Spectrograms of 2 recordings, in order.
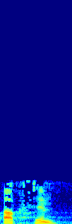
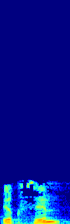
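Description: First: The first vowel is an 'a' sound. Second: The first vowel is an 'i' sound. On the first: This is the correct standard form. The speaker calls it right. "بالفتح" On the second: This is the everyday colloquial form. The speaker calls it wrong. "بالكسر"

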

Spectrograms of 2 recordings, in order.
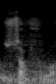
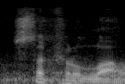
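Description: First: It is rushed and mumbled, like gargling. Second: It is said slowly and clearly articulated. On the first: The prayer is recited carelessly without due respect. The speaker calls it wrong. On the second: The prayer is recited with proper respect. The speaker calls it right.

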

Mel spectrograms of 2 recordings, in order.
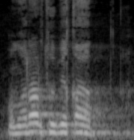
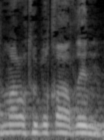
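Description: First: The last word ends without an n sound. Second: The last word ends with an n sound. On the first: The word is said at a stop. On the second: The word is joined to what follows.

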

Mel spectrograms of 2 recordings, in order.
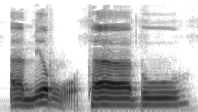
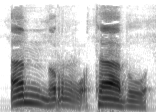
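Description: First: A short i vowel comes between m and r. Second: The m goes straight into the r, no vowel. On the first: The speaker calls it right. "deswegen liest man es Amir Tabu" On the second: The speaker calls it wrong. "Ich müsste also sagen"

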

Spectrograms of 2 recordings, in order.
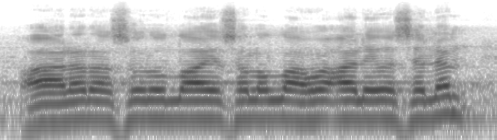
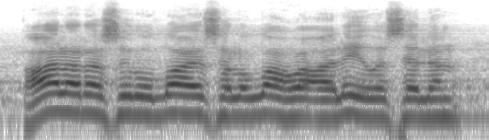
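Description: The two takes are said the same way.

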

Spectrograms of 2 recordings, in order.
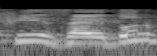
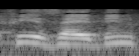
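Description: First: The last word ends with an -un sound. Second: The last word ends with an -in sound. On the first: The case from the quoted phrase is kept. "چاہے اس پر اعراب حکائی پڑھیں" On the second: The case follows the preposition before it. "چاہے نہ پڑھیں"

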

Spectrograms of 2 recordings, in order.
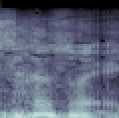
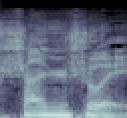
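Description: First: It is pronounced plainly, like normal speech. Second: It is pronounced in a cutesy baby-talk way. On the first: The speaker calls it wrong. "三岁不能说三岁" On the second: The speaker calls it right. "要说山睡"

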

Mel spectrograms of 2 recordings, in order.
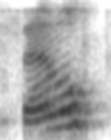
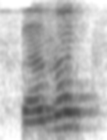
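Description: First: The m carries the vowel u. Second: The m carries the vowel a. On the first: The word is the subject of the sentence. "ترفع بالضم على الميم" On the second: The word is the object of the sentence. "تنصب الفتحة على الميم"

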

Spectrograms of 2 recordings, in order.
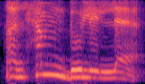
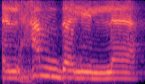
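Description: First: Al-hamd ends with a u vowel. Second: Al-hamd ends with an a vowel. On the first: Praise is stated as a subject at the start of a sentence. The speaker calls it right. "بالرفع يعني بالضمة" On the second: Praise is treated as a verbal noun, changing the sentence structure. The speaker calls it wrong. "جاءت كأنها إيه؟ كمصدر"

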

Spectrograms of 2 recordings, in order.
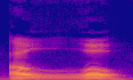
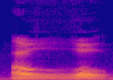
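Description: Both takes have the same delivery.

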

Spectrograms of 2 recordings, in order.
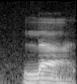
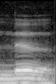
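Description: First: The vowel is an open 'a' sound. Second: The vowel is an 'e' sound. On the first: The speaker calls it right. "la jangan le" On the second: The speaker calls it wrong. "jangan le"

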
